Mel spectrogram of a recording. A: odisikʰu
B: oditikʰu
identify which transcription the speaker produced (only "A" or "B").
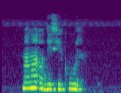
A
